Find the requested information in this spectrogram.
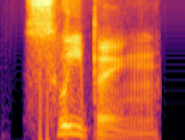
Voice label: "sweeping", British

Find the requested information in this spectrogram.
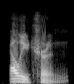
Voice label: "elytron", American

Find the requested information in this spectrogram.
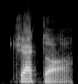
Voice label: "jackdaw", American

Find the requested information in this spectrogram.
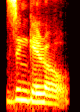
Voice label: "Zingaro", Indian

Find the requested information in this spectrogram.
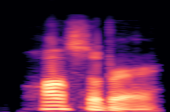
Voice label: "whosever", American

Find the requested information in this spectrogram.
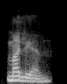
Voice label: "mullion", Indian

